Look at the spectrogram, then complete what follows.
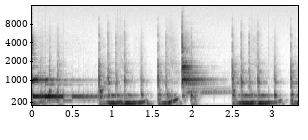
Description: TABLAS; Zero-G; Chemical Beats

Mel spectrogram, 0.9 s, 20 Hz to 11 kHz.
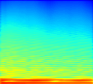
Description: BASS R, Drum & Bass 160 BPM; Ueberschall; Drum & Bass Flash Trackz

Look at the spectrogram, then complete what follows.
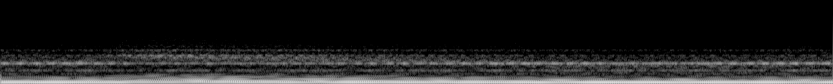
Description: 115 G Drone Soft Glow; Zero-G - Future Wave

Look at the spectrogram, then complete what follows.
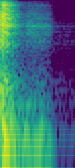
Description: Kit, breakcore Drum Hits

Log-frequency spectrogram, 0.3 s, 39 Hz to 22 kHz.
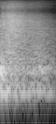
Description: Snare, Yamaha RX5 drums

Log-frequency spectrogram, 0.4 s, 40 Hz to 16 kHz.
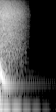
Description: SNARE DRUM Med Tune Med Tone, 909; classic machines; 909mod

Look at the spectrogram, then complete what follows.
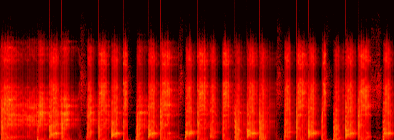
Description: Vocoder; Electronic Point Blank

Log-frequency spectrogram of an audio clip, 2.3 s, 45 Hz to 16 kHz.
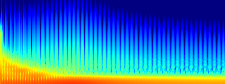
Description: DEEEP D#1, BASSES; Best Service Alpha Dance vol.2

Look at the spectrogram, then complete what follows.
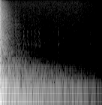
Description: Bass Drum ff, Drum Machines

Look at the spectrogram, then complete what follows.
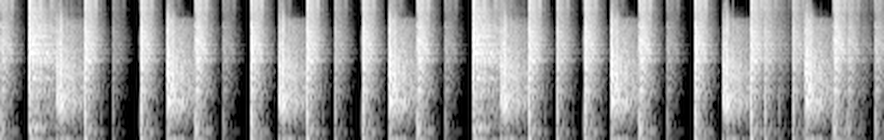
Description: Hi-Hat Clap Combo, Hi-Hat Loops

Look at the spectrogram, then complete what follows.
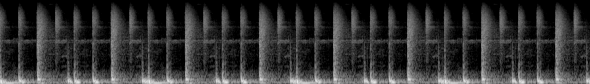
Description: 162, breaks, Loops; M8

